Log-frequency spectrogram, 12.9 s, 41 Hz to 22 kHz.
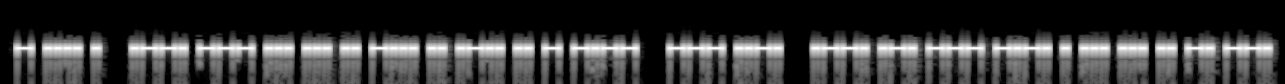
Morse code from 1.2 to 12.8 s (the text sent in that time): POSSIBILITY OF PROCESSING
